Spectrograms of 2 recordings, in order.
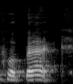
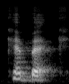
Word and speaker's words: Quebec: used to live in Quebec Quebec they don't pronounce the Q they pronounce it like a k kec good Lydia says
